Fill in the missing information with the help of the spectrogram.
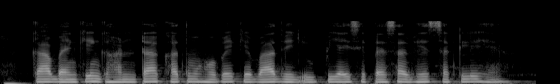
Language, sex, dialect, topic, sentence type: Magahi, male, Southern, banking, question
